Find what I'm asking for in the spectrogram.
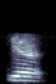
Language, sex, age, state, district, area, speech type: Sanskrit, male, 30-45, Karnataka, Vijayapura, urban, conversation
